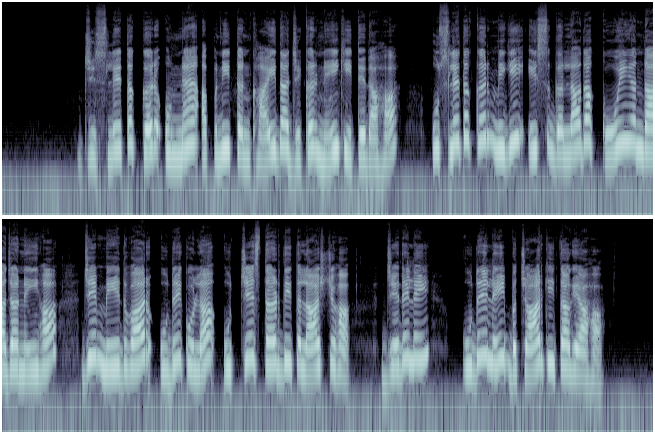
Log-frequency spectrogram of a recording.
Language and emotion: Dogri, surprised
